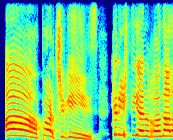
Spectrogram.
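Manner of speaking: loud, high exclamation of recognition; delighted guard. Retold or imitated. Guard sees a Portuguese passport, loudly delighted. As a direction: imitate a thrilled guard, stretching the nationality.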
